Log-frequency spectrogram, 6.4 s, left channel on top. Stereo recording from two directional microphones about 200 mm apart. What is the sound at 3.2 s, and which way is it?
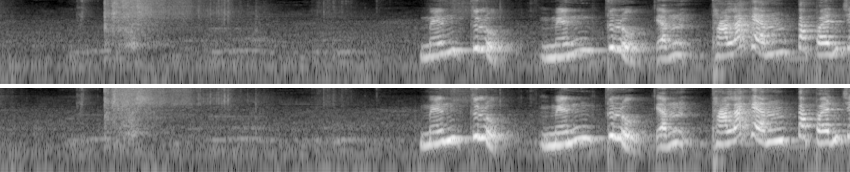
A woman's voice, 35° right (ahead or behind).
